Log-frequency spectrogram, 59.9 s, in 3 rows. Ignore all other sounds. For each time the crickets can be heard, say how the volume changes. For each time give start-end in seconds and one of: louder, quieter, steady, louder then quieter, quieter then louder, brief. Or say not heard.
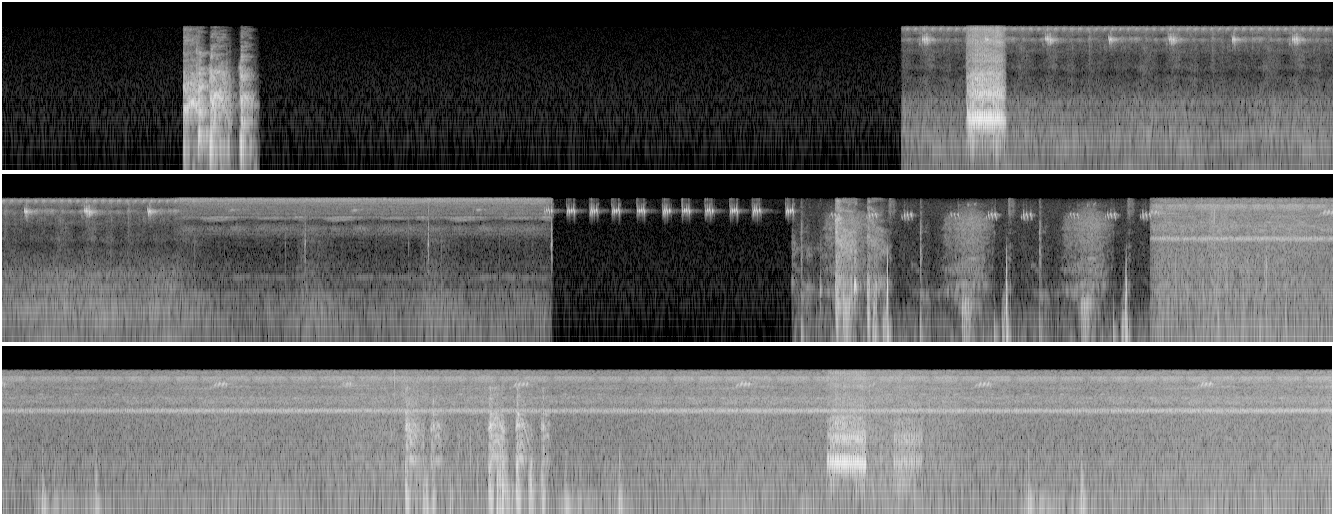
13.5-59.8 louder.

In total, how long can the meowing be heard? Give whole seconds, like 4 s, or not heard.
2 s.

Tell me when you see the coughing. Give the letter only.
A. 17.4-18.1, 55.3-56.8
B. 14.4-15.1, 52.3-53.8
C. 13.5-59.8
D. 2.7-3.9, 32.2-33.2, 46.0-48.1
D.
